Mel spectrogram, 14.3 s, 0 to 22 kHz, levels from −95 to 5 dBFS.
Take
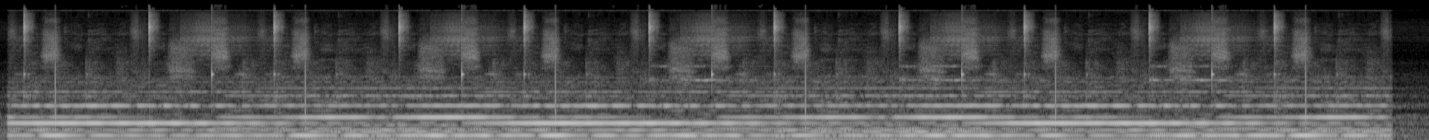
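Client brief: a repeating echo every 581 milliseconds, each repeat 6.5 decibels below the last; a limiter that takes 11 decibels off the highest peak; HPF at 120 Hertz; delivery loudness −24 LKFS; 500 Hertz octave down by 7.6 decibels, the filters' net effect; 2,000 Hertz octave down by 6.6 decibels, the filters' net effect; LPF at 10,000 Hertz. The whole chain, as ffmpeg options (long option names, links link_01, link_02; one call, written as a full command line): ffmpeg -i in.wav -af "highpass=120,lowpass=10000,equalizer=frequency=500:width_type=o:gain=-8,equalizer=frequency=2000:width_type=o:gain=-8.5,alimiter=limit=-22dB:level=0:latency=1,aecho=1:1:581|1162|1743|2324|2905|3486:0.473|0.222|0.105|0.0491|0.0231|0.0109,volume=6dB" out.wav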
